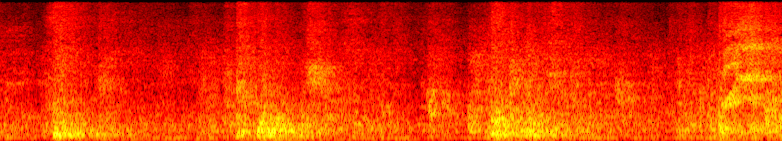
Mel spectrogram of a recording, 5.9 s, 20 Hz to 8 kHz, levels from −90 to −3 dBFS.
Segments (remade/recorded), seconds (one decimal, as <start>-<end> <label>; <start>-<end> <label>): 0.0-1.6 recorded; 1.6-3.4 remade; 3.4-5.9 recorded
